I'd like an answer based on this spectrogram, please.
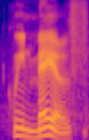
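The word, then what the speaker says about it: Queen Maeve: And I mispronounced it. It's actually Queen Mayev.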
